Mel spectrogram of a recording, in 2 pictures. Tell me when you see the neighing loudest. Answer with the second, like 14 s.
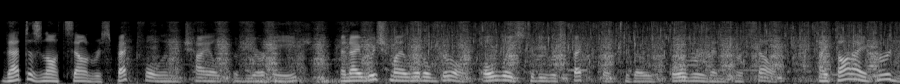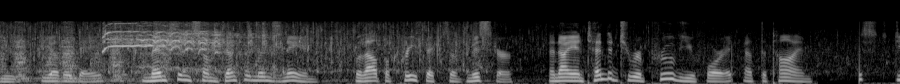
10 s.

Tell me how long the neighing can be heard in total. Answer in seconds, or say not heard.
2 s.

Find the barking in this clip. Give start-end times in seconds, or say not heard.
not heard.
